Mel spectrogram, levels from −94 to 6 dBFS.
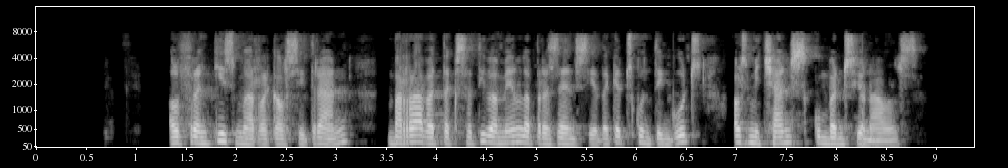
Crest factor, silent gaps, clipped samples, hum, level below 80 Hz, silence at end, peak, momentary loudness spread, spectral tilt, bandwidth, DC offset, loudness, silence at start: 18 dB; 3.43-3.52 s, 6.92-6.96 s; under 0.1%; none; -58 dBFS; 0.55 s; -2 dBFS; 7 LU; -4 dB/octave; 8.2 kHz; under 0.1%; -18 LUFS; 1.35 s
